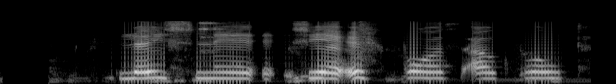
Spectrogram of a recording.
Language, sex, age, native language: Icelandic, female, 7, Icelandic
